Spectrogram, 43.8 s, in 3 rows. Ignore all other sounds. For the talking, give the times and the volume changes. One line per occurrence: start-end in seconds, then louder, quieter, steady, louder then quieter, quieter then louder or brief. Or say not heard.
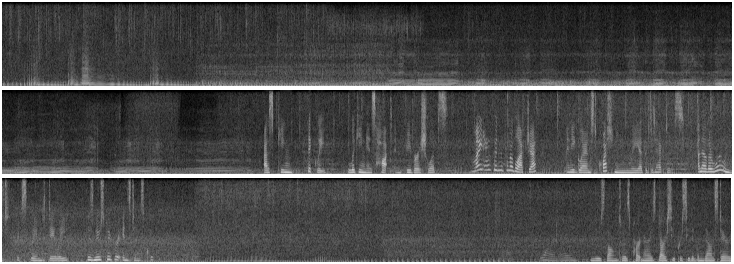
19.8-32.2 steady
39.0-43.7 louder.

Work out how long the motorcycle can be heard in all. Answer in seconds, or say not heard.
44 s.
